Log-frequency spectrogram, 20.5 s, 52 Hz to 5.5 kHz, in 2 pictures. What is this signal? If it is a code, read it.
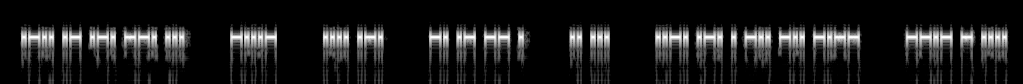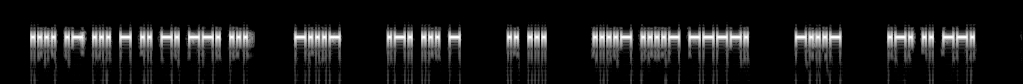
Morse code, heard as a keyed tone, about 36 wpm, 700 Hz. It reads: LARGS <BT> HR NAME IS FREDDY QTH HASTINGS <BT> RST IS 449 <BT> RIG
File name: UK MASTER QSOs TRAINING / 35WPM / UK MASTER QSOs 0033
